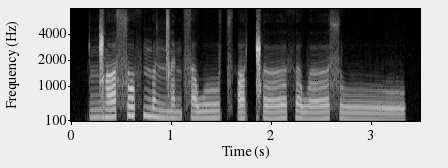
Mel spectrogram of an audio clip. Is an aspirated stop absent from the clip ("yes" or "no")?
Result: yes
